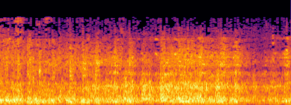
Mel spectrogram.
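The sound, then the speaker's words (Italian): A train runs past outside a mountain cabin as a dense, loud, continuous roar with rattling wheel noise throughout, easing slightly near the end. “Scusate, ma qui c'è un po' di traffico fuori dalla baita, passano i treni.”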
